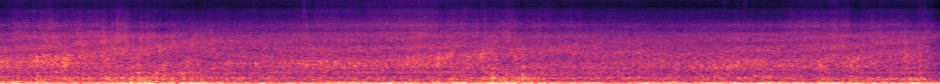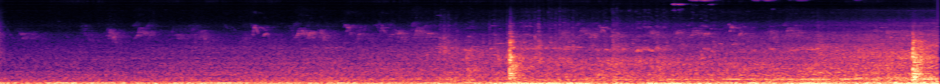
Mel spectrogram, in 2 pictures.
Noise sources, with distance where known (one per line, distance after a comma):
engine of unclear size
